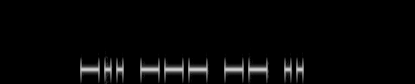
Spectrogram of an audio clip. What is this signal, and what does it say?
Morse code, heard as a keyed tone, about 20 wpm, 700 Hz. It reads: DOMI
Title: Build A Word - 4 Letters At A Time - 8-Letter Words - 20wpm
